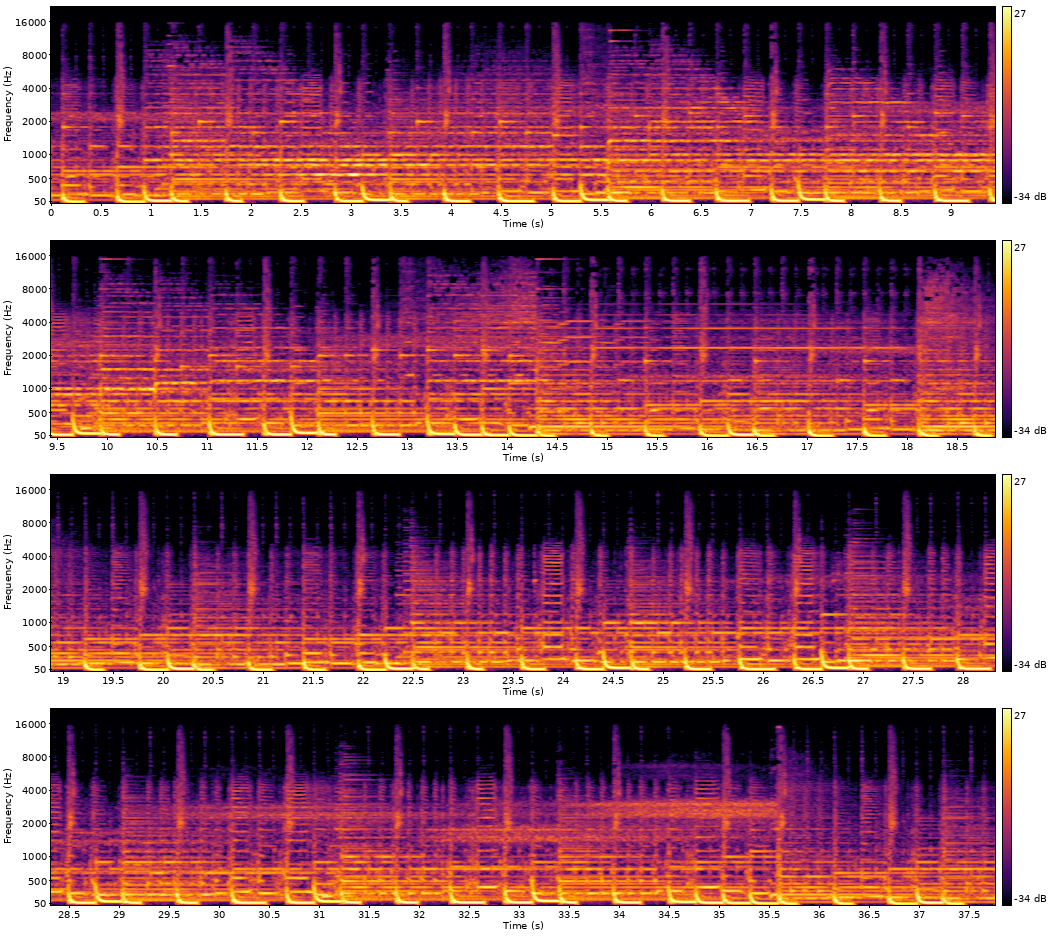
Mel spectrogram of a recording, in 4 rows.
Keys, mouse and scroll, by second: 2.5 click, 7.8 click, 10.7 click, 14.1 click, 19.4 click, 22.6 F3, 23.6-29.2 ctrl+drag, 31.2 F3.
